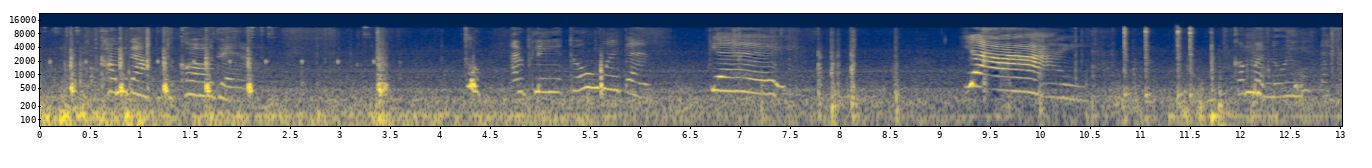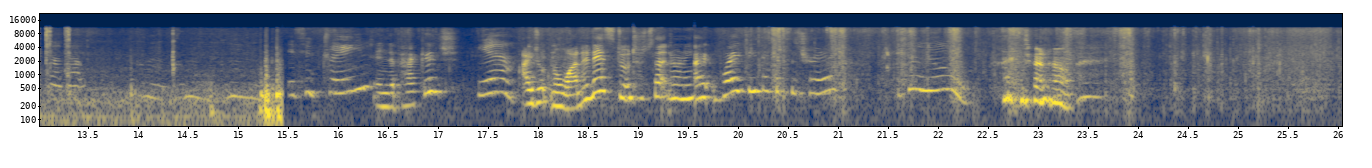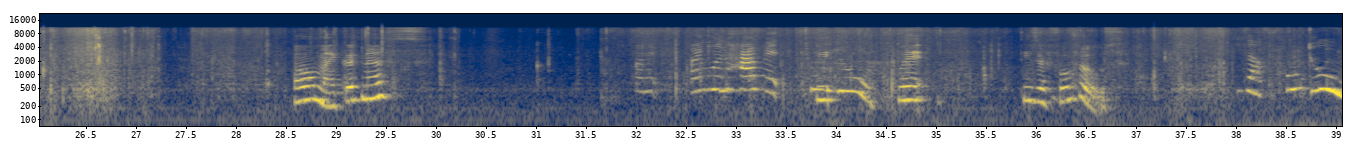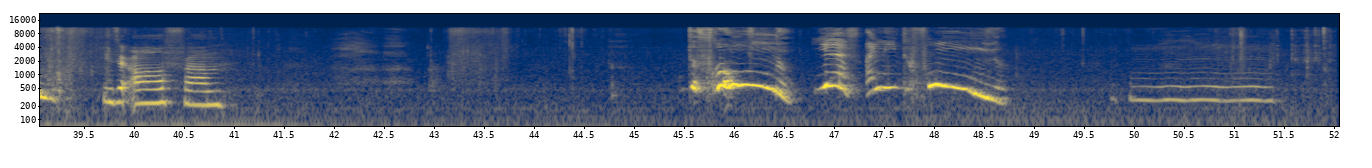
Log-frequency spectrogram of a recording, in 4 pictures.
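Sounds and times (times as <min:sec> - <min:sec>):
paper mailer and plastic rustling: 0:17.9 - 0:30.4, 0:31.6 - 0:40.2, 0:43.2 - 0:43.9
paper rustling: 0:31.6 - 0:35.8, 0:36.9 - 0:39.7.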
